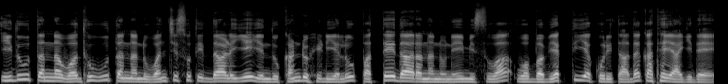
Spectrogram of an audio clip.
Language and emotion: Kannada, neutral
